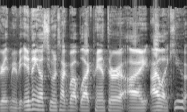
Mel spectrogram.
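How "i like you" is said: voice breaks partway through, cracking. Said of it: "Whoa, voice crack".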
